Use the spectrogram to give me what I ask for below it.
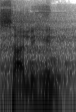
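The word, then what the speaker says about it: صالحين: আলাইনা ওয়ালা ওয়ালা মানে উপরে ইবাদিল্লাহিস আল্লাহর বান্দার সালেহীন নেককার বা সৎ সলিহীন শব্দের অর্থ হলো নেককার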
